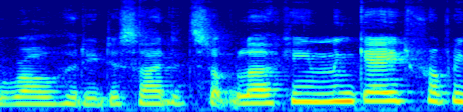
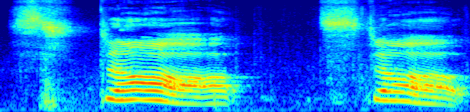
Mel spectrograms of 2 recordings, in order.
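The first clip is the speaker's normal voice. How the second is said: mock protest; 3 semitones higher, 11 dB louder than usual. Coyly protesting a compliment.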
